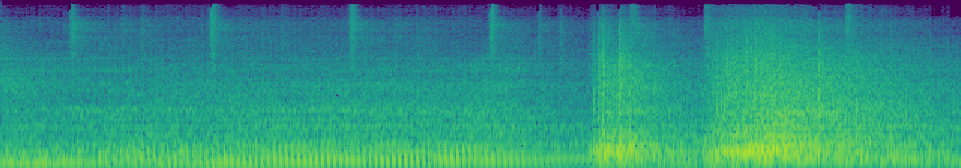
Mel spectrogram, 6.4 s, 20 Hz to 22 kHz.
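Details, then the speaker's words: MotoTec X5 250cc dirt bike (K5223 model) after idle screw adjustment: the small single revs cleanly twice from a steady idle with crisp throttle and no misfire. It runs well with good power; clutch and throttle needed some adjustment. "Honestly, doesn't sound bad. Seemed like it had pretty good power."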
